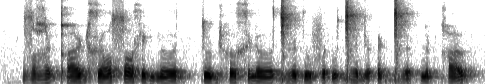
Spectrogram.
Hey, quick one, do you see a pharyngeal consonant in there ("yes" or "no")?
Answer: no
